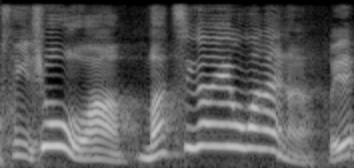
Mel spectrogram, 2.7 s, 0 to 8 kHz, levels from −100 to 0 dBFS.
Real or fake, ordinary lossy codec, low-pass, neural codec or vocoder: fake; none; 7.2 kHz; codec, 16 kHz, 1 kbps, FunCodec, trained on Chinese and English, 50 frames a second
